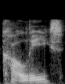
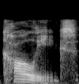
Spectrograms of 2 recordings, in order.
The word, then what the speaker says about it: colleagues: common um so here instead of saying colleagues it's colleagues so the stress is in the first syllable so here it's just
